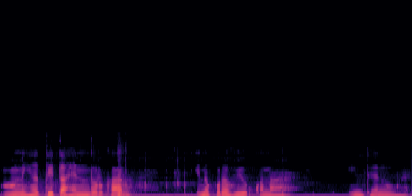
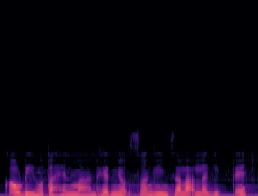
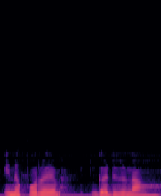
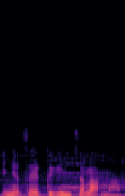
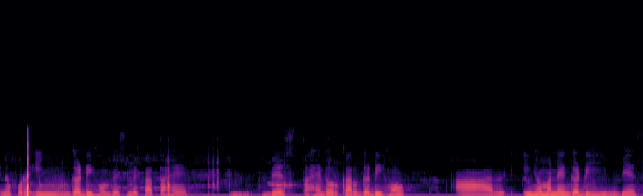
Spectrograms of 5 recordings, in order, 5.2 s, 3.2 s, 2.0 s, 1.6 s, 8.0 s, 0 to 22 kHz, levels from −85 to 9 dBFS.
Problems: background sounds at intervals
